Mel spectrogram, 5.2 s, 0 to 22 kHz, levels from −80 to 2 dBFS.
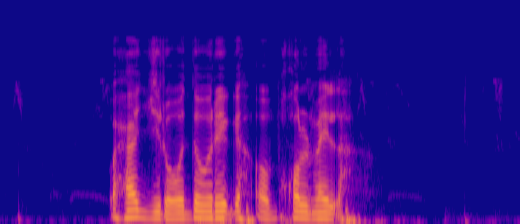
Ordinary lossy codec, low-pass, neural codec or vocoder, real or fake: none; 10.8 kHz; vocoder, 24 kHz, 100 mel bands, Vocos; fake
